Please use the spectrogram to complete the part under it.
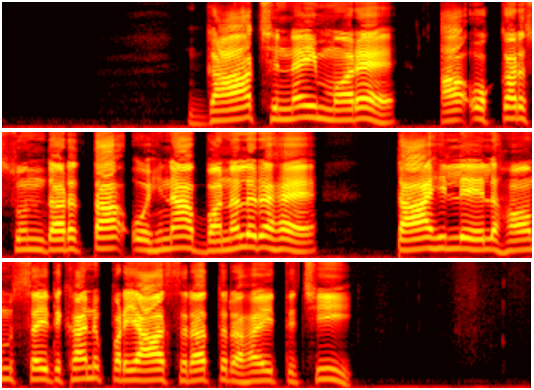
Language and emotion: Maithili, neutral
